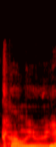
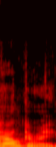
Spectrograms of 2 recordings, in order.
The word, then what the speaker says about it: Calgary: Do they pronounce it hard G in Canada? – Yes. – Not Calgary. Yeah. Calgary.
